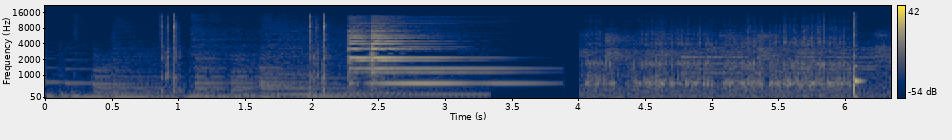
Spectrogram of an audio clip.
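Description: Light intro music under a subscribe-button sound effect: two mouse clicks, then a bright bell ding that rings out for about a second before everything cuts off abruptly. After a brief gap, about two seconds of faint noise.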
